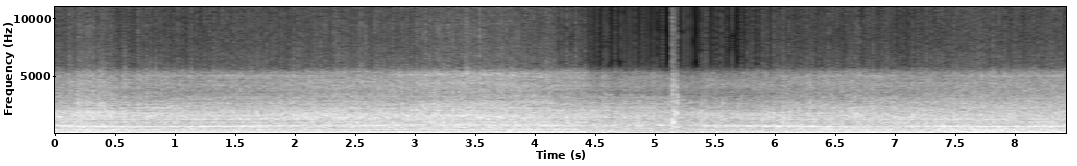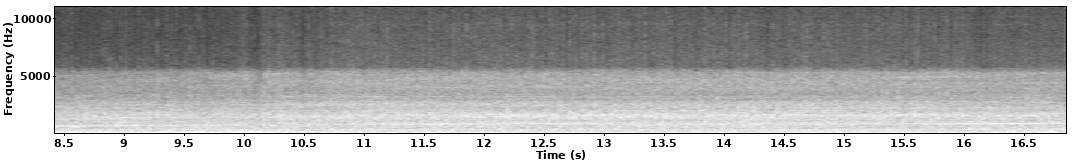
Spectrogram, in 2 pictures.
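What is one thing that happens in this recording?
A small kart engine buzzes loudly close by, its pitch rising and falling as it speeds up and slows down.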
